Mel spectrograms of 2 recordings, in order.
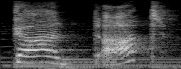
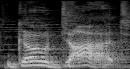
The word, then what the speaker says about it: Godot: to God do actually I've heard it pronounced a few ways go dot would make sense to me because we make dots go on the screen but but I'm told it was named after a character in a book so I'll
